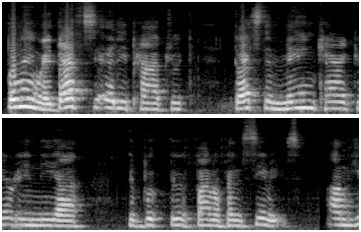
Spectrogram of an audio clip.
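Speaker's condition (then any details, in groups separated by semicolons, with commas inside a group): Cerebral palsy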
